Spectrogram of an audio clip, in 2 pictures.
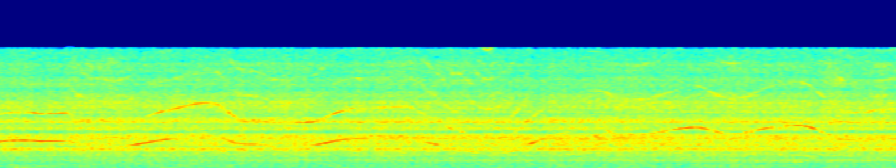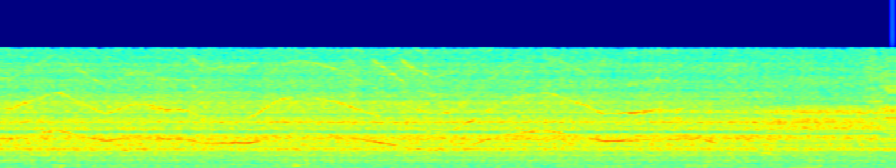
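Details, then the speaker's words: High-pitched whining drill with wavering pitch and constant spray hiss, water cooling used, opening a crowned front tooth with a dead nerve and jaw-bone abscess for root canal treatment; dental drill with water spray. "now this may or may not work for us only and we use a lot of water in this procedure so we'll do our best to keep it dry"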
